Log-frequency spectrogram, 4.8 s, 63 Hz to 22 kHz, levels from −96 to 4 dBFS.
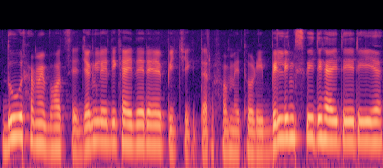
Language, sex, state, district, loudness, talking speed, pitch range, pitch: Hindi, male, Himachal Pradesh, Shimla, -17 LUFS, 250 wpm, 120-160 Hz, 150 Hz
